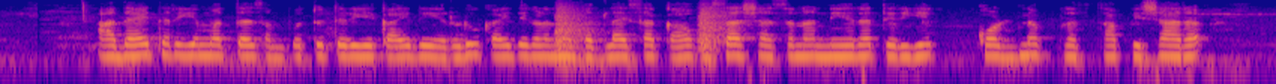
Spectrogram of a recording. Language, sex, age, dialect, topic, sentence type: Kannada, female, 18-24, Dharwad Kannada, banking, statement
